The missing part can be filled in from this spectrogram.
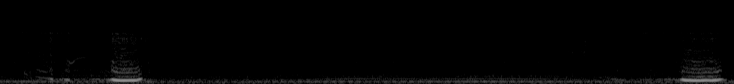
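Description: Two short nasal snorting snores about six seconds apart, over a steady low hum. Snoring.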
